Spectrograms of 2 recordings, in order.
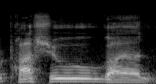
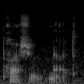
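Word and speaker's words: paśughna: for those who are pashu god not i didn't pronounce that right it's just posh nut those are killers of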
